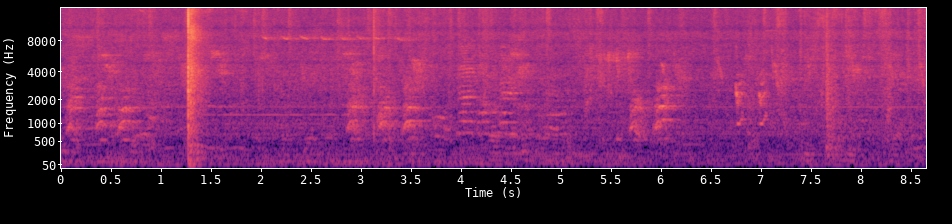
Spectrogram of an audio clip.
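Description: A single sharp smack of a boxing glove landing on a trainer's punch mitt about a second in, during pad work, over faint background voices.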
